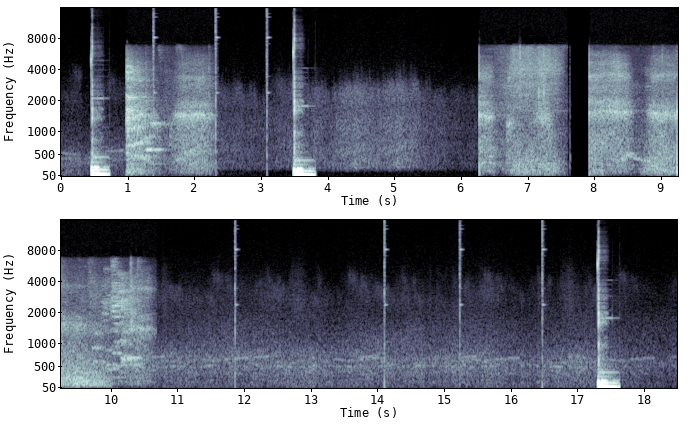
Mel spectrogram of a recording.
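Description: Short menu clicks tick now and then.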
